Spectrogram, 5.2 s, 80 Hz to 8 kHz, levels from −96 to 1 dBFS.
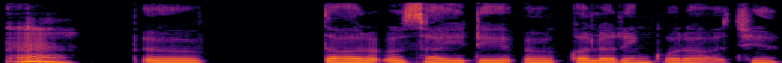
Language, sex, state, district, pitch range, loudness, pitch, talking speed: Bengali, female, West Bengal, Malda, 215-225 Hz, -27 LUFS, 220 Hz, 105 wpm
